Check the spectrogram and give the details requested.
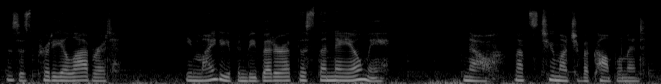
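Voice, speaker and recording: A woman playing a reserved, caring young female fighter in a video game, speaking in a measured, matter-of-fact way. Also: fairly low pitch, fairly even intonation, a little mellow, a little hiss or hum, natural voice. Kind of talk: English video game cutscene voice acting. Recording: game audio with background music.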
